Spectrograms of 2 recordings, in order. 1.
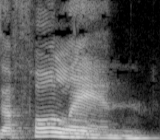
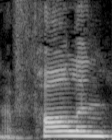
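A palavra "a" é tônica. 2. A palavra "a" é átona. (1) "você não diz a fallen" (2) "Ele é pronunciado, mas ele não tem nenhuma ênfase"

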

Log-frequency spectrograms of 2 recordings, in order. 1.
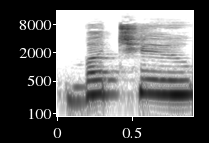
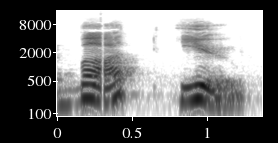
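O T se une ao "you" com um som parecido com "ch". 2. O T final não é pronunciado de jeito nenhum. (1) "há essa opção de fazer o som to" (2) "esses T's finais não são pronunciados"

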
